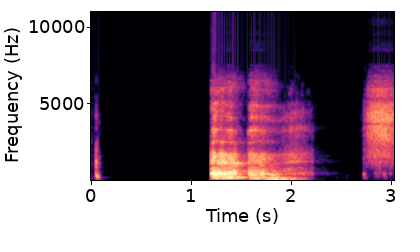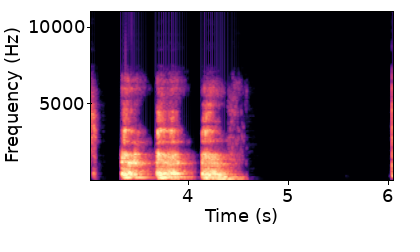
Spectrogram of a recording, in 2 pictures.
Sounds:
Throat clearing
